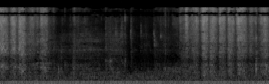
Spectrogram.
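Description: A wooden-handled bristle brush scrubs a black rubber slide sandal with foam on the strap in repeated brushing strokes. The bright, raspy scrubbing is strongest at the start and end and thins out in the middle, over a steady low hum that holds throughout.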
